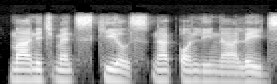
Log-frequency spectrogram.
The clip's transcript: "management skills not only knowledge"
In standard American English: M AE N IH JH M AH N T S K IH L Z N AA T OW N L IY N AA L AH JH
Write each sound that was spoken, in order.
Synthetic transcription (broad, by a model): M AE N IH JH M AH N T S K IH L S N AA T OW N L IY N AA L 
